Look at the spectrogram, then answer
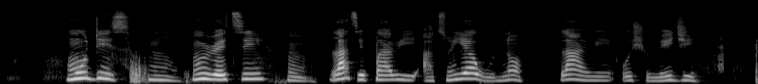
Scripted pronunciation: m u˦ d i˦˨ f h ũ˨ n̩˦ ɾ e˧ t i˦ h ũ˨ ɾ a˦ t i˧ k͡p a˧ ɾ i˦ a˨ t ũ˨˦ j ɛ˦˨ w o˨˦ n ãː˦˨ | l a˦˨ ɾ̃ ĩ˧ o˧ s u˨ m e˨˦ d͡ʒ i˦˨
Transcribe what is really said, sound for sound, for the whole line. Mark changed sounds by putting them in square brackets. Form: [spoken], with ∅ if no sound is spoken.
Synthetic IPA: m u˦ d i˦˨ [s] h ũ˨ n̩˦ ɾ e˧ t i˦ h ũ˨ [l] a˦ t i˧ k͡p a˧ ɾ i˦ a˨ t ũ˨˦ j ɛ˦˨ w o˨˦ n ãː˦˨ | l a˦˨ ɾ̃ ĩ˧ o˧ [ʃ] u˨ m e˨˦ d͡ʒ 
